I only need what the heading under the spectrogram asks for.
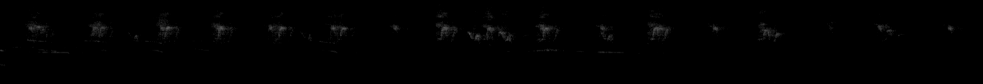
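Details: Loud calls from red-headed woodpeckers perched in a tree on the day they arrived: a steady series of rasping, broadband high notes, about one every half second for ten seconds, with thin whistles faintly behind.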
